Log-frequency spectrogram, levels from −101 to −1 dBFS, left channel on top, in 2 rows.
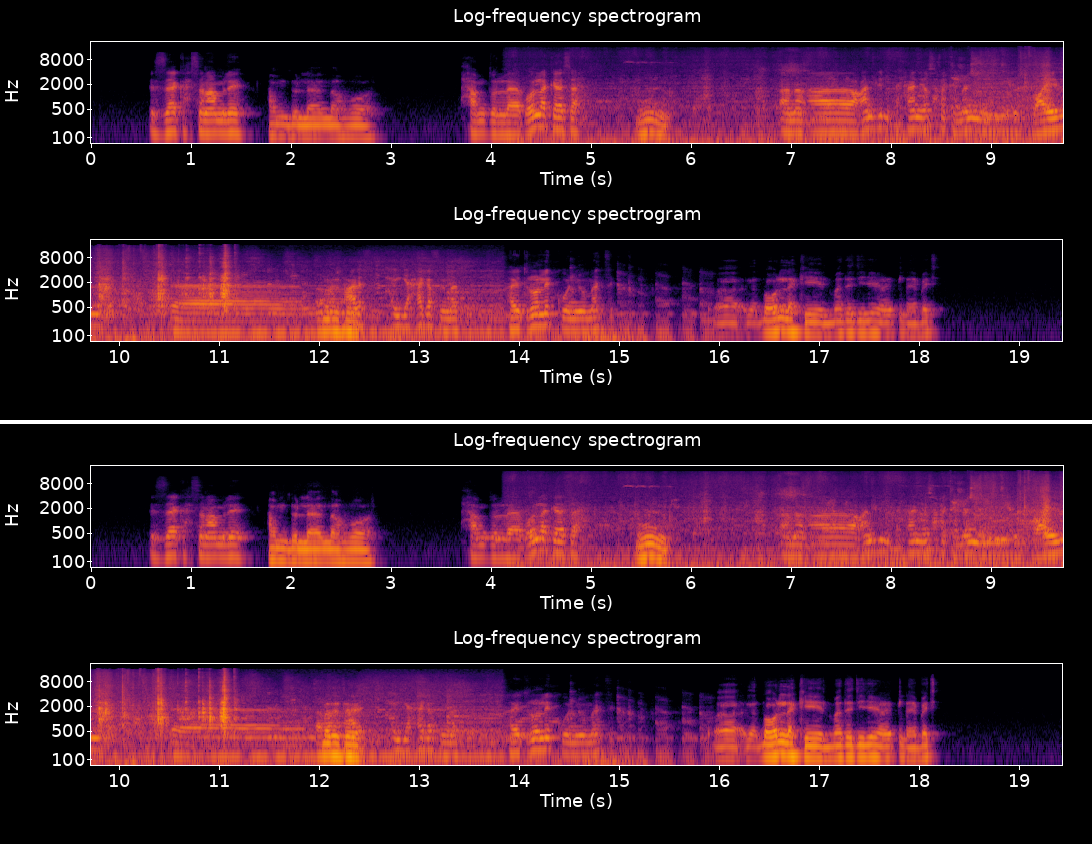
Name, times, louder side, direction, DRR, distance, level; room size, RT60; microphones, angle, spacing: voice 1, 0.6-1.5 3.7-5.0 6.9-9.9 10.5-12.4 12.7-13.6 13.9-14.8, left 2 dB, 30° left, 0.4 m, -36 dB
voice 2, 1.8-2.8 5.4-5.9 12.0-12.4 15.9-18.2, right 5 dB, 75° right, 0.3 m, -33 dB
sound 1, 4.1-11.2, right 3 dB, 90° right, 0.7 m, -38 dB
sound 2, 8.7-16.1, equal, 15° right, 0.9 m, -48 dB
sound 3, 8.8-13.9, right 2 dB, 40° right, 0.7 m, -44 dB
2.7 x 2.2 x 2.7 m
head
